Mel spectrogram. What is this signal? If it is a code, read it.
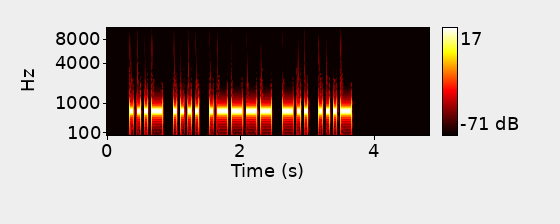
Morse code, heard as a keyed tone, about 22 wpm, 700 Hz. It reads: VH1DV
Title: Five Challenging Letter-Number Combinations 22wpm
